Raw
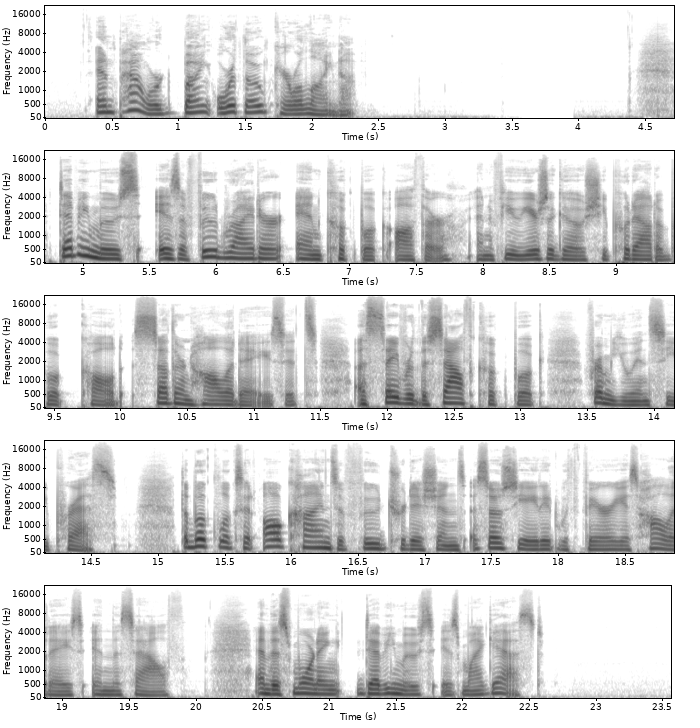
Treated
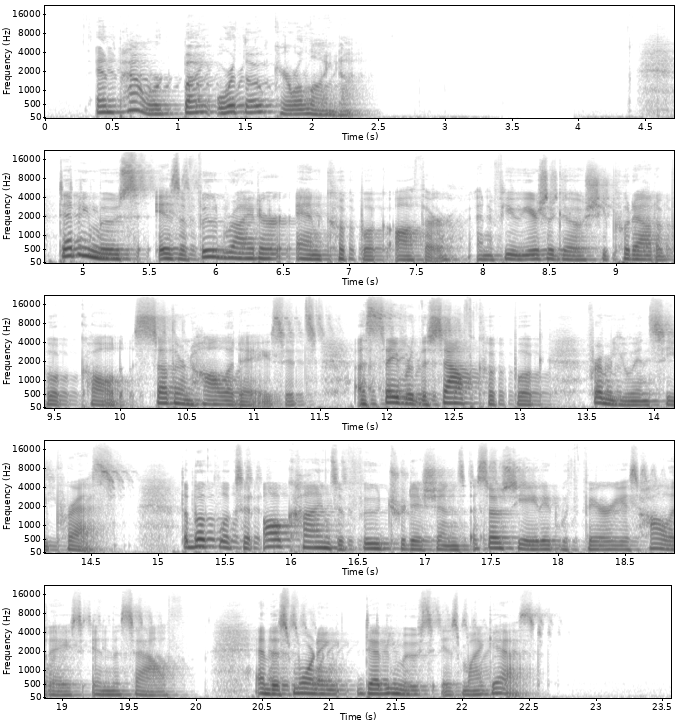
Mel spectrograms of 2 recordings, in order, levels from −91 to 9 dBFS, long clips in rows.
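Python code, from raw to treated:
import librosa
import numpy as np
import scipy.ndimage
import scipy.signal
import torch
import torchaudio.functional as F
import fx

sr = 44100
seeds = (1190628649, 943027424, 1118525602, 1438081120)

y = fx.echo_feedback(x, sr, ms=74, feedback_pct=32, wet_db=-12.0)
y = y * librosa.db_to_amplitude(-7.5)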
